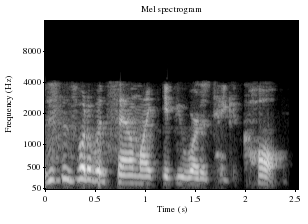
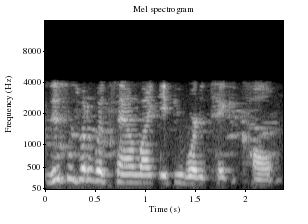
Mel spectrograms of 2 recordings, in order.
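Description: First: The voice is heard without background crowd noise. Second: The voice is heard over background crowd noise. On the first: "here is a mic test using the FIIL T1XS" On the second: "here is a mic test with the crowd noise being played"

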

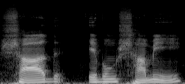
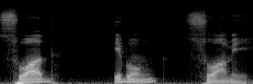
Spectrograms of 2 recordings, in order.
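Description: First: No 'w' sound follows the initial 's'. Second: A 'w' sound follows the initial 's'. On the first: This is the Bengali pronunciation. "বাংলায়" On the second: This is the Sanskrit pronunciation. "সংস্কৃতে যথাক্রমে"

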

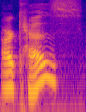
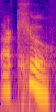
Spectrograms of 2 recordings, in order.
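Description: First: The name is read as spelled, like 'Arquette'. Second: The name follows the French pronunciation guide. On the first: The speaker calls it wrong. "It looks like Arquez, like Arquette" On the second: The speaker calls it right. "but I guess it's Arcueil"

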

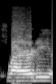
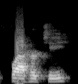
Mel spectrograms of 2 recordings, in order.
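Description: First: The name is said in a non-Irish pronunciation. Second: The name is said in the Irish pronunciation.

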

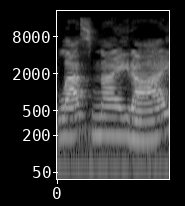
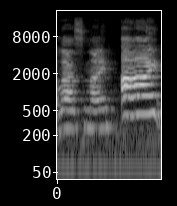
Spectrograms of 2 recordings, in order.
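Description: First: The words run together with no break before 'I'. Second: A glottal stop separates 'I' from the previous word. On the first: The speaker calls it right. "I want you to connect last night I" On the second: The speaker calls it wrong. "instead of going last night I, no glottal on the I"

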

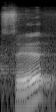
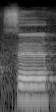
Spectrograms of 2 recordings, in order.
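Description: First: The pitch rises from mid to high. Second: The pitch stays high and level. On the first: "이성 시작" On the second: "일성 한번 해보세요"

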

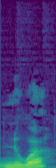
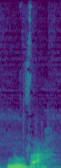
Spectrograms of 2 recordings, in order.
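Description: First: The middle consonant is a W sound. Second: The middle consonant is a V sound. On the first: "But it could be" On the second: "pronounced with the V sound. Kind of like the German"

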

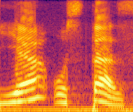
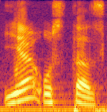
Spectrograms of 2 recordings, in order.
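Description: No difference in how they are said.

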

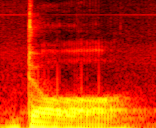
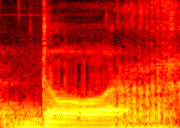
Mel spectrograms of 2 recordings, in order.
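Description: First: The word ends without an R sound. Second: The word ends with a clear R sound. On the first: The speaker calls it right. "we don't pronounce that final R" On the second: The speaker calls it wrong. "There's no door, there's nothing like that"

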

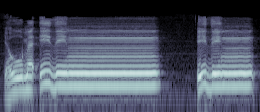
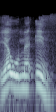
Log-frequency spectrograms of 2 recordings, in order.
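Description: First: The word ends with a held nasal n sound. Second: The word ends plainly without any nasal n. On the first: The nasal ending is shown only to explain the merging. The speaker calls it wrong. "ده الوقف ده كده صح؟ لا" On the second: This is how to pause on the word. The speaker calls it right. "أنت لو وقفت تقف كده"

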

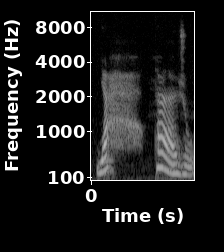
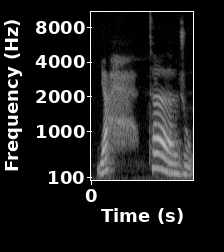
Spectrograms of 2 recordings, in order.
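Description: The two takes are said the same way.

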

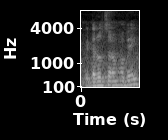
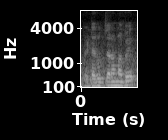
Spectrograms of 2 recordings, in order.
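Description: The two takes are said the same way.

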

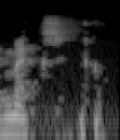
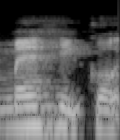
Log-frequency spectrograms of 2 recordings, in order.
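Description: First: The middle consonant is a ks sound. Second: The middle consonant is a throaty h sound. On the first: The speaker calls it wrong. "Nobody would say Mexico" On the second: The speaker calls it right. "we say Mexico, even though it's written with an X"

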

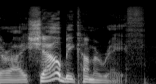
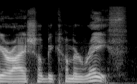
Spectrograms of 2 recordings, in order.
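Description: First: The stress falls on the word shall. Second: The stress falls on the word wraith. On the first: The speaker calls it right. "emphasis on shall, not wraith" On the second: The speaker calls it wrong. "is how I always read it"

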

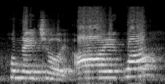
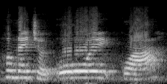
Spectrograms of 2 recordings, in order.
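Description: First: The oi has the Vietnamese vowel sound. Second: The oi has the English 'oy' glide. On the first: The speaker calls it wrong. "No, we don't say it like that" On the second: The speaker calls it right. "We say"

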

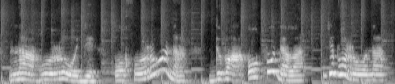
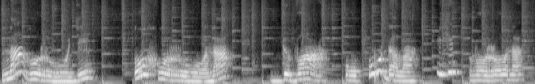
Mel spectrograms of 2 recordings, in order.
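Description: First: The rhyme is said at a faster pace. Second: The rhyme is said at a slower pace.

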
